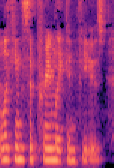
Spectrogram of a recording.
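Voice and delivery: ordinary delivery, nothing marked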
